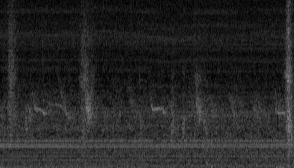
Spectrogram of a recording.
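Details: Star Crown electric fan that wouldn't spin and hummed, after capacitor work, running on low speed: quiet steady hum with soft even whirr, no scraping or labouring; normal running after repair.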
